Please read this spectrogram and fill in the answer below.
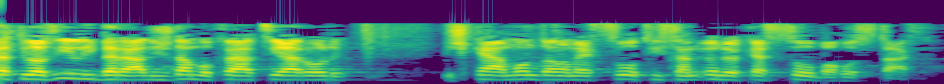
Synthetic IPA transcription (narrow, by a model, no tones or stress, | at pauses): ɛt̪ylɒzilːibɛɾaːliʒd̪ɛmo̞kraːt̪sijaːɾoːl | iʃkɛlmo̞nd̪ɒno̞mɛcsoːt̪hisɛnønøkɛssoːbɒɦo̞st̪a̰ːk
